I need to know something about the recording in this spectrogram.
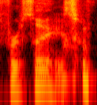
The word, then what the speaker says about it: Versace: He's like, it's pronounced Versace.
